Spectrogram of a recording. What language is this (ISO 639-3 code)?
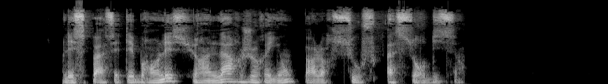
fra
